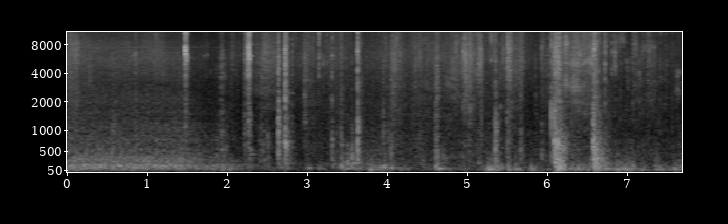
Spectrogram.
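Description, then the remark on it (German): Car keys jangle in an ignition with a series of short, bright metallic clinks at irregular intervals, over a low rumbling background inside a vehicle on the Hallig Langeness, Germany. “Den Schlüssel lässt du auch stecken?”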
